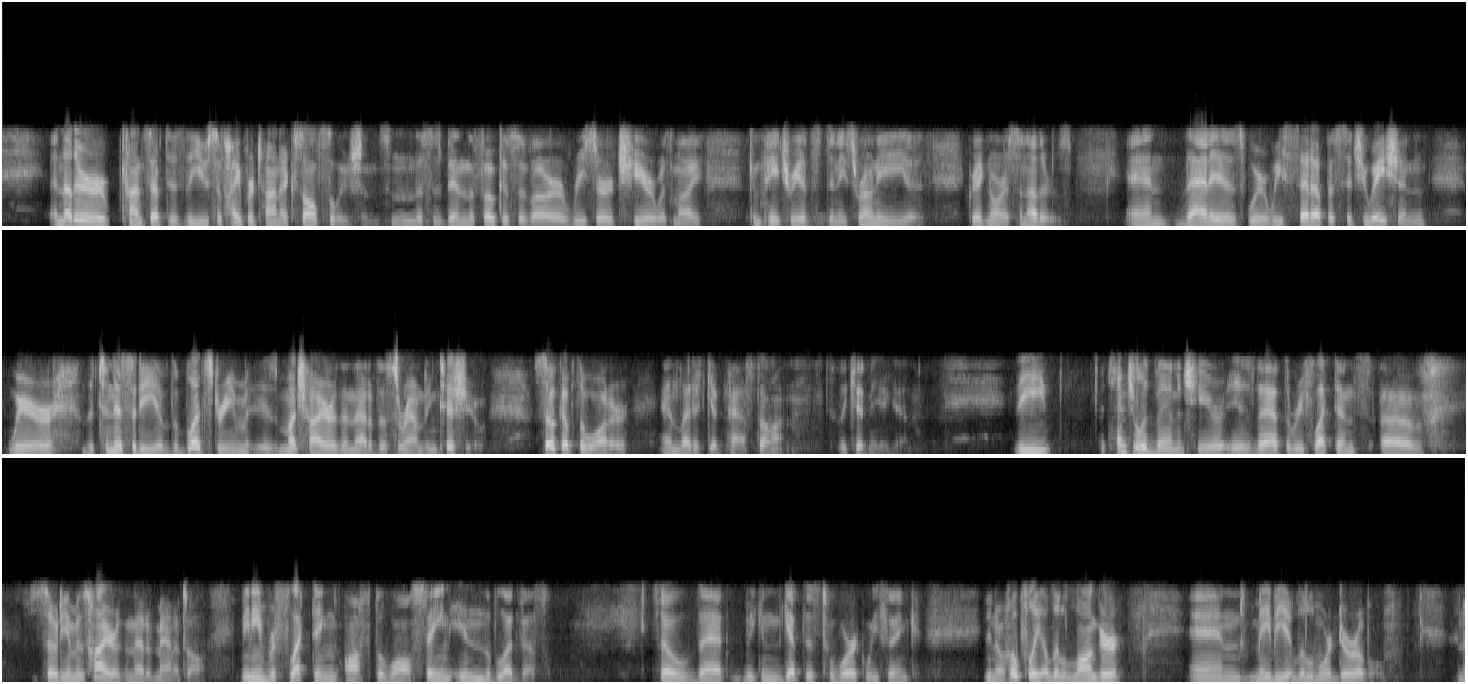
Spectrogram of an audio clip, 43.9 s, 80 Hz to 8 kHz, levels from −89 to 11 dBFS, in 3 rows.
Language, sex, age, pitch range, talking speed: English, male, 40-59, 105-125 Hz, 155 wpm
